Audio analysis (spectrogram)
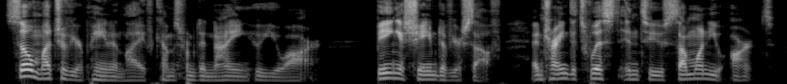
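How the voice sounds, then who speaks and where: A man voicing a calm, knowing, commanding supernatural father in a storybook reading, speaking in a measured, taunting way. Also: lowish voice, no echo, studio quality, close to an everyday voice. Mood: stern, persuasive. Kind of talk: storybook narration dialogue.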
